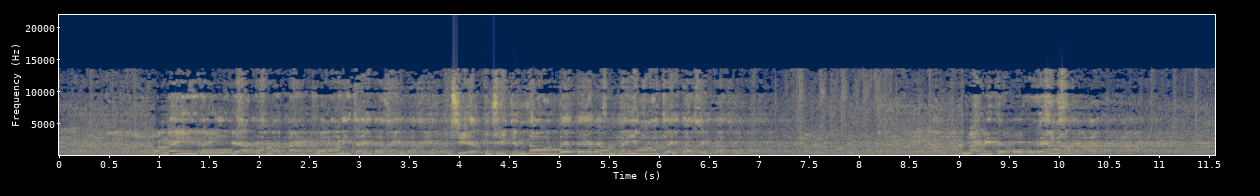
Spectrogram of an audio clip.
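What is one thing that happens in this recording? A man speaks with emotion through a loudspeaker, his voice echoing.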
